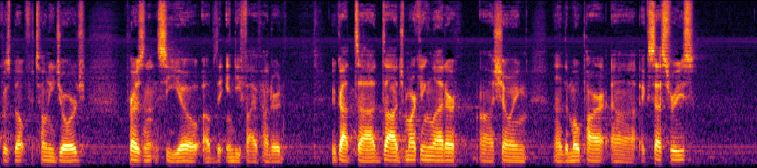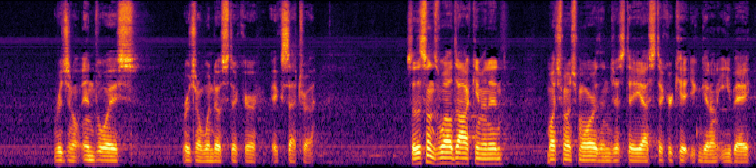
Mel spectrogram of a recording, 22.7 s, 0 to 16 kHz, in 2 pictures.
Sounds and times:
Speech: 0.0 - 1.3, 1.9 - 4.3, 5.0 - 10.5, 12.2 - 13.5, 14.1 - 16.2, 17.4 - 19.0, 19.6 - 22.6.

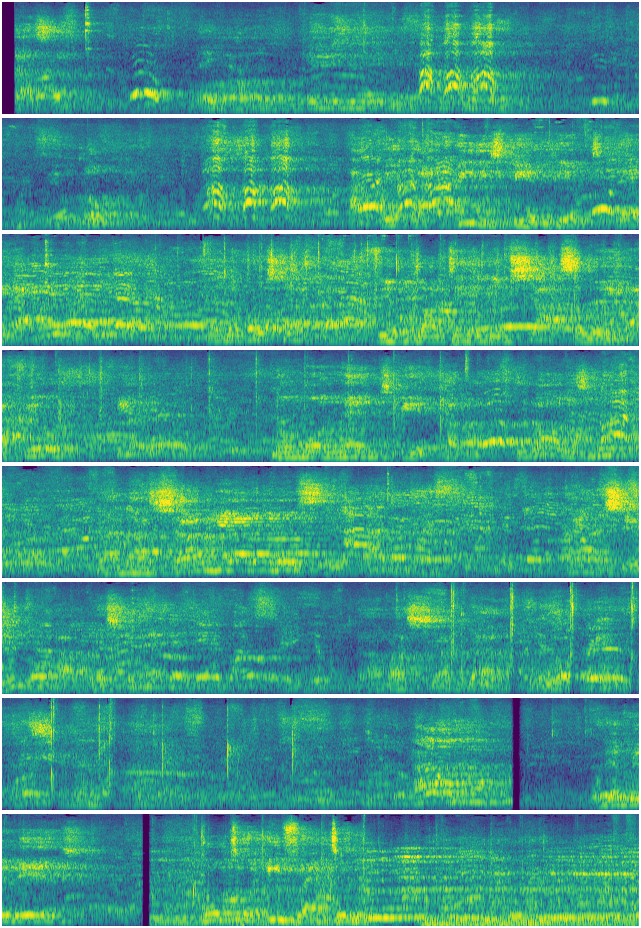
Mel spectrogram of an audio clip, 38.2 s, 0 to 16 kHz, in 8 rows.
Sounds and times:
Inside, large room or hall: 0.1 - 38.2.

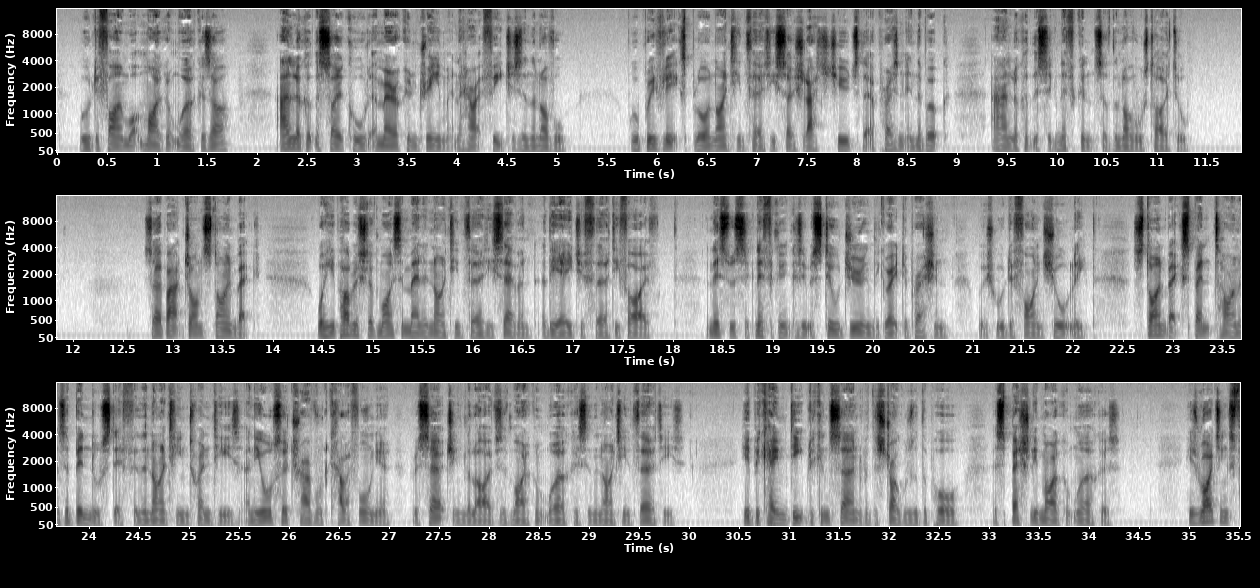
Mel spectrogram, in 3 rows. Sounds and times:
Speech: 0.2 - 11.4, 12.7 - 34.4, 35.0 - 35.5.

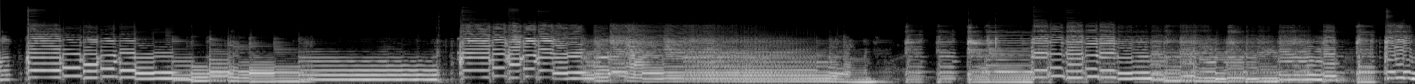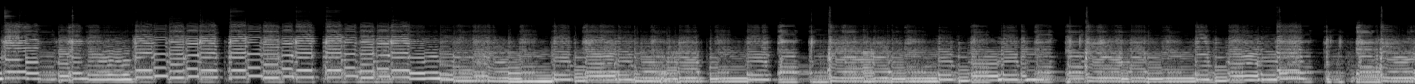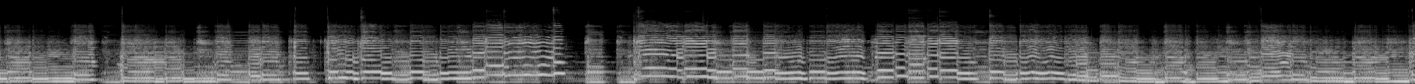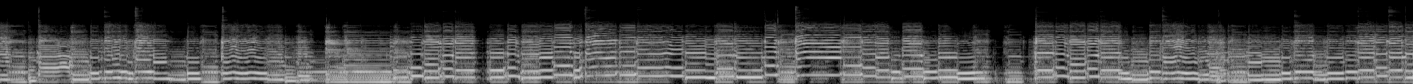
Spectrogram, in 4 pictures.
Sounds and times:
Guitar: 0.0 - 56.5
Inside, small room: 0.0 - 56.5.

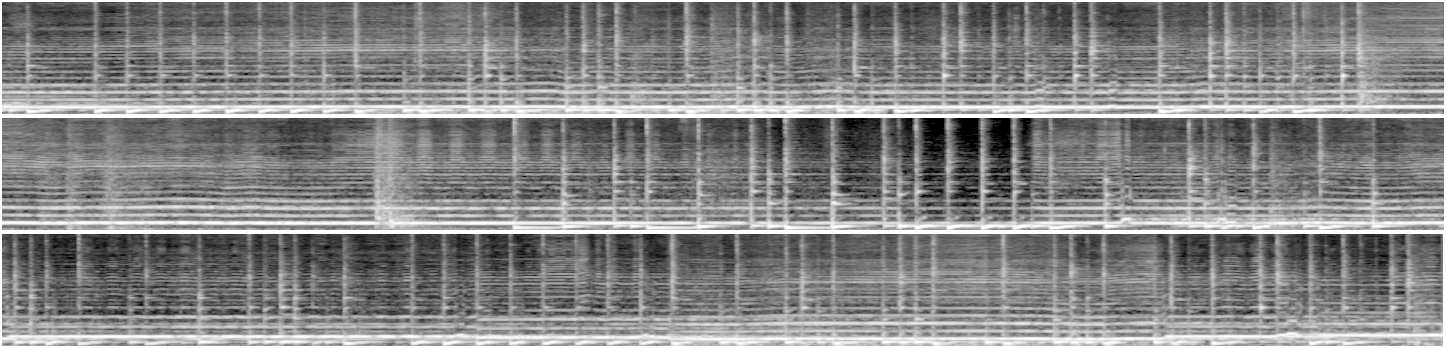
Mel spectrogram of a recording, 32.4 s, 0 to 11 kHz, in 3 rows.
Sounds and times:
Drum: 0.2 - 10.4, 13.6 - 22.9, 23.5 - 32.3.

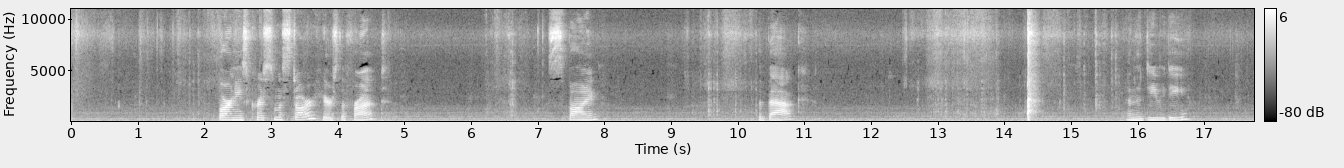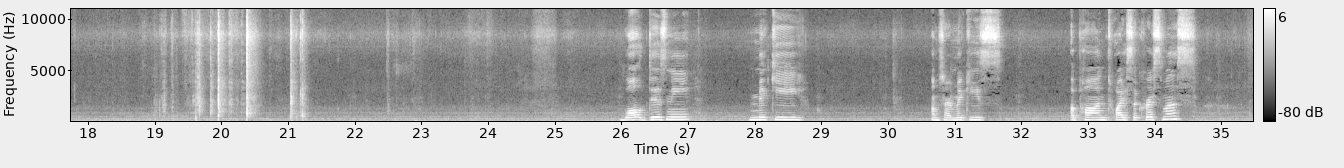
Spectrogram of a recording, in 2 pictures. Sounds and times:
Inside, small room: 0.0 - 35.4
Speech: 2.2 - 4.8, 7.2 - 8.0, 10.3 - 11.1, 15.8 - 16.9, 26.0 - 27.2, 27.9 - 28.8, 30.6 - 31.8, 32.7 - 34.7.

